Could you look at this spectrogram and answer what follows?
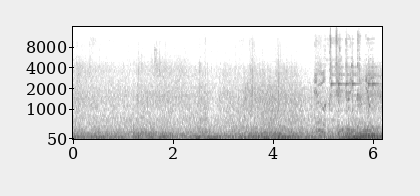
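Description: Guns of a Tier 5 Japanese destroyer, the Kamikaze, firing in World of Warships, heard as dull low booms under a steady rumble that grow louder toward the end, with talking throughout.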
